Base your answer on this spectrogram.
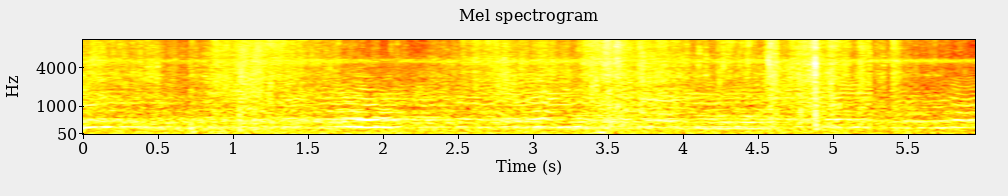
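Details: Bees buzzing at a wild honey site in the wild, a sustained low drone with faint overtones, joined by brief rustling and tapping bursts midway and near the end.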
